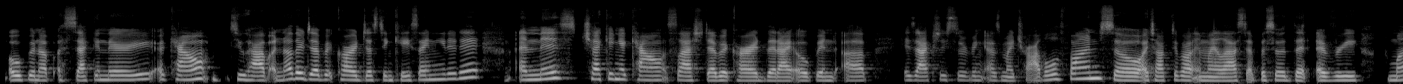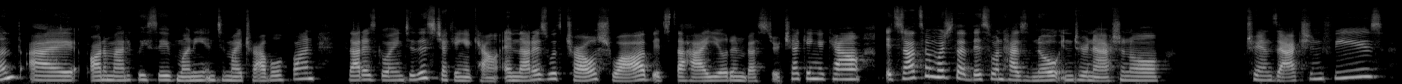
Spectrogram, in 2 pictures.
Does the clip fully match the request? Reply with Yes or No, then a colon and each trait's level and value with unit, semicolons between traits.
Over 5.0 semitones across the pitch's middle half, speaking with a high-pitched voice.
No: average, 4.3 semitones; high, 200 Hz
